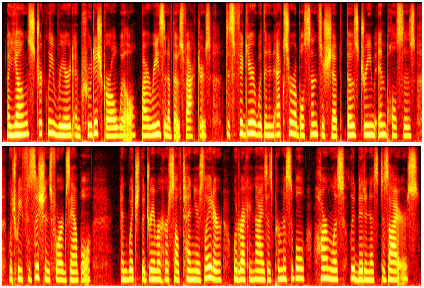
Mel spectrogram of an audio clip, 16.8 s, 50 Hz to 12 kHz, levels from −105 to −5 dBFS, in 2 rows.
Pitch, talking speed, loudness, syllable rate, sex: 215 Hz, 145 wpm, -20 LUFS, 5.3 syllables/s, female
